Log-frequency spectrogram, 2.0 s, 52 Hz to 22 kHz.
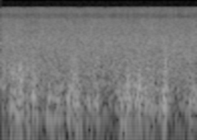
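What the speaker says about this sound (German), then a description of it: "Ach, das ist wegen Gewitter und so." A thunderstorm with steady rain in the video game Far Cry 3: a continuous wash of rainfall and low rumbling thunder, no voices.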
